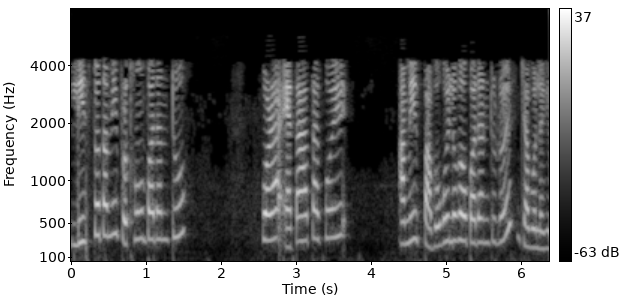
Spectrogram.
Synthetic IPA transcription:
listɔtamipɹɔtʰɔmupadantʊ | pɔɹaʔɛtaːtakoj | amipabɔɡojlɔɡaupadantʊlojzabɔlaɡib

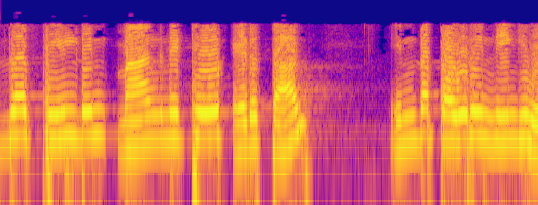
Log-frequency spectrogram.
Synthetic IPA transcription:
ðɐfiːlɖɪnmaːŋɡnɪʈːjuːɖɛɽɯt̪ːaːl | ʔɪnd̪ɐpːɐɣɯðiniːŋɡiʋɪ

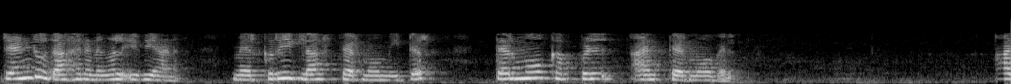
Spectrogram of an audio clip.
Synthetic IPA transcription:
ɾe̞ɳɖɨuðaːɦɐɾɐɳɐŋːɐɭiʋijaːɳɨ | merkɐriɡɭaːst̪ermoːmiːʈːɐr | t̪e̞rmo̞ːkɐpːɨɭaːnt̪ermoːʋɐ̰l | ɐ

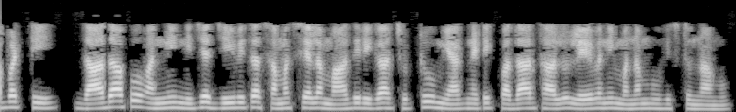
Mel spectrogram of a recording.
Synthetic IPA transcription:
kaːbɐʈːid̪aːd̪aːpuɐnːinid͡ʒɐd͡ʒiːʋit̪ɐsɐmɐsjɐlɐmaːd̪iɾiɡaːt͡ʃuʈːumjaːɡ̚neʈik̚pɐd̪aːɾt̪ʰaːlulɛːʋɐnimɐnɐmːuːɦist̪unːaːmu

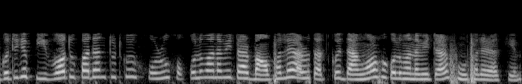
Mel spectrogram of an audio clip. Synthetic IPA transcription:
ɡotikɛpibɔtupadantʊt̚kojxoɹuxɔkɔlʊmanamitaɹbaw̃pʰalɛaɹutat̚kojdaŋɔɹxɔkɔlʊmanamitaɹxũpʰalɛɹakʰim

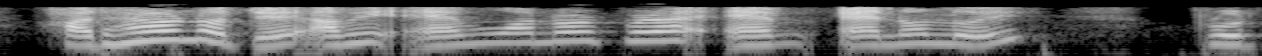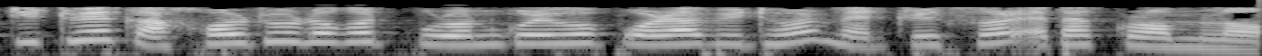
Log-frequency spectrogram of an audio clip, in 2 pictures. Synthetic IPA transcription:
xadʱaɹɔnɔtɛʔa̰miʔɛmwanɔɹpɔɹaʔɛmɛnɔloj | pɹotitʊɛkaxɔɹtʊɹlɔɡɔt̚puɹɔnkoɹibɔpɔɹabidʱɔɹmɛtɹiksɔɹɛ̰takɹɔmlɔ

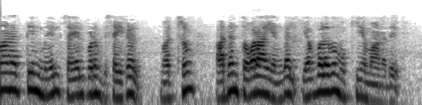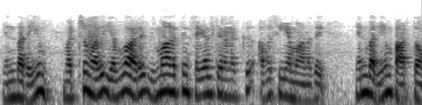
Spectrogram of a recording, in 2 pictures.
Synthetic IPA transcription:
aːnɐt̪ːɪnmeːlsɛjɐlpɐɽɯmʋɪsɐɪɣɐɭ | mɐʈrɯm | ɐðɐnt̪oːɾaːjɐŋɡɐɭɛʋːɐɭɐʋɯmʊkːɪjɐmaːnɐðɯ | ɛnbɐðɐjɯmːɐʈrɯmɐðɯɛʋːaːɾɯʋɪmaːnɐt̪ːɪnsɛjɐlt̪ɪɾɐnɯkːɯʔɐʋɐsɪjɐmaːnɐðɯ | ɛnbɐðɐjɯmpaːɾt̪oː

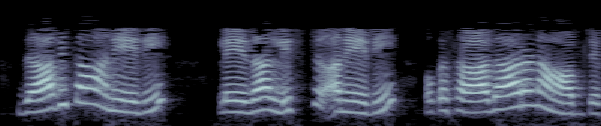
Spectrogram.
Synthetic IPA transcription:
d͡ʒaːbit̪aɐne̞ːd̪i | lɛːd̪aːlisʈɐ̰ne̞ːd̪i | ɔkɐsaːd̪ʱaːɾɐɳɐaːb̚d͡ʒe

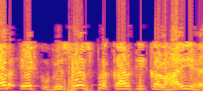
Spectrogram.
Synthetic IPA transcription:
ɔɾeːkʋɪʃoːspɾɐkaːɾkikɐɭ̤ɦaːiɦɛ

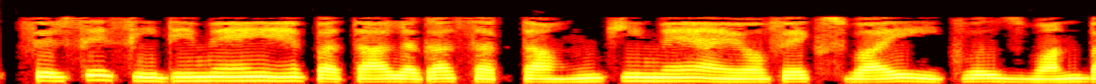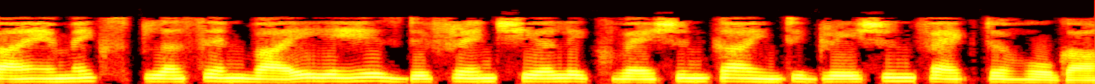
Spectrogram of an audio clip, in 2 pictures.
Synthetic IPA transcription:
fɪɾsesiːd̪ʱimɛ̃jɐɦpɐt̪alɐɡasɐk̚t̪aɦũkimɛ̃aːjɔːfɛksʋaːiiːkwəlzʋɐnbaːɛmɛksplɐsɛ̃nʋaːjjeɦɪzɖɪfɾɛ̃nʃiəlɪkʋɛːʃənkaɪ̃ɳʈɪɡɾeːʃənfɛːk̚ʈəɾɦoːɡaː

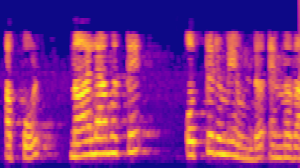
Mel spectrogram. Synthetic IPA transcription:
ɐpːo̞ːɭ | naːlaːmɐt̪ːe̞ | o̞t̪ːɐɾumejuɳɖɨʔe̞nːɐðaː

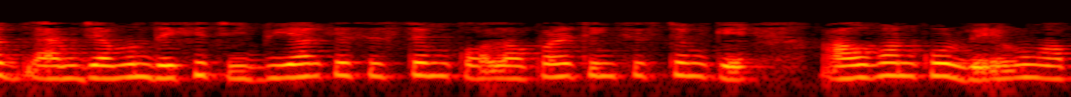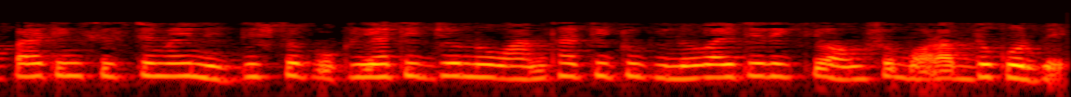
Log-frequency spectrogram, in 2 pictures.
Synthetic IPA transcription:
ɛbd͡ʑɛmond̪ekʰet͡ɕʰibiaɾkesisʈemkɔlɔpaɾeʈiŋsisʈemke | a̰ɦobankoɾbeḛboŋɔpaɾajʈiŋsisʈemejniɾd̪iʃʈopɾokɾijaʈiɾd͡ʑonːowant̪ʰaɾʈiʈukiloβajʈeɾek̚ʈiɔŋʃobɔ̰ɾʔa̰b̚d̪ʱːokoɾbḛ

